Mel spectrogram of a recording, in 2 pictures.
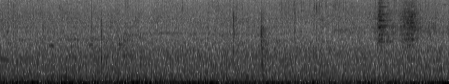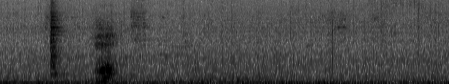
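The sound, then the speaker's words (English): Food sizzles steadily in a frying pan on the stove in an apartment kitchen, a soft, constant crackling hiss, broken midway by a couple of brief clatters like a utensil stirring or tapping the pan. “cooks in the apartment kitchen, tending a frying pan on the stove”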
